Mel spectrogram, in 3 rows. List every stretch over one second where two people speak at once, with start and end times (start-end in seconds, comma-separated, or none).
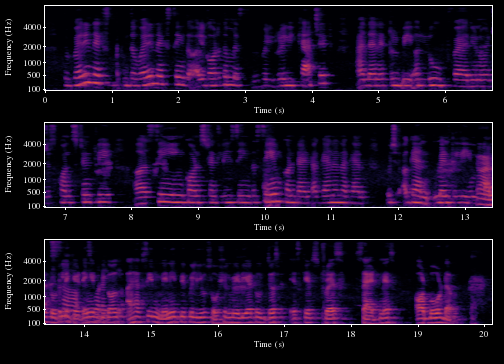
13.2-14.6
